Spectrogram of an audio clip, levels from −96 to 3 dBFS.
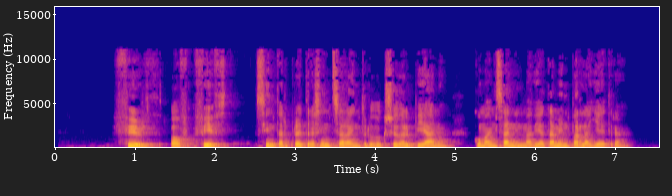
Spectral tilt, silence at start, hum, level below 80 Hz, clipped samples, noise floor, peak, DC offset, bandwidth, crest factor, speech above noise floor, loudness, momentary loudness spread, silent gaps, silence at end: -6.5 dB/octave; 0.8 s; none; -52 dBFS; under 0.1%; -64 dBFS; -2 dBFS; under 0.1%; 11.5 kHz; 18 dB; 44 dB; -21 LUFS; 10 LU; none; 0.4 s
